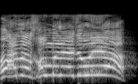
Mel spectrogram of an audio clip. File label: inform incoming grenade, english battlechatter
